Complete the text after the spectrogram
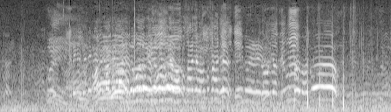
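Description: Several men shout loudly together across an open field.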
